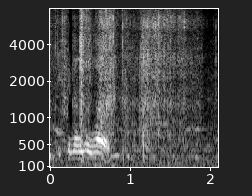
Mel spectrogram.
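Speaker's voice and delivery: very slow, drawn-out hope; slow wistful. Acted. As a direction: draw it out mournfully.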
